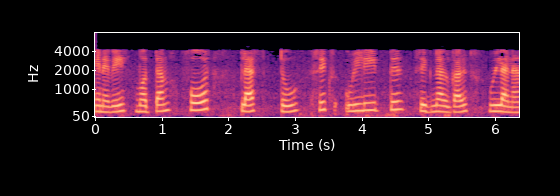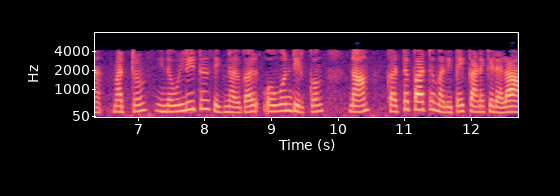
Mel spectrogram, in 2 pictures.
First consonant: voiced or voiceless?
voiced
